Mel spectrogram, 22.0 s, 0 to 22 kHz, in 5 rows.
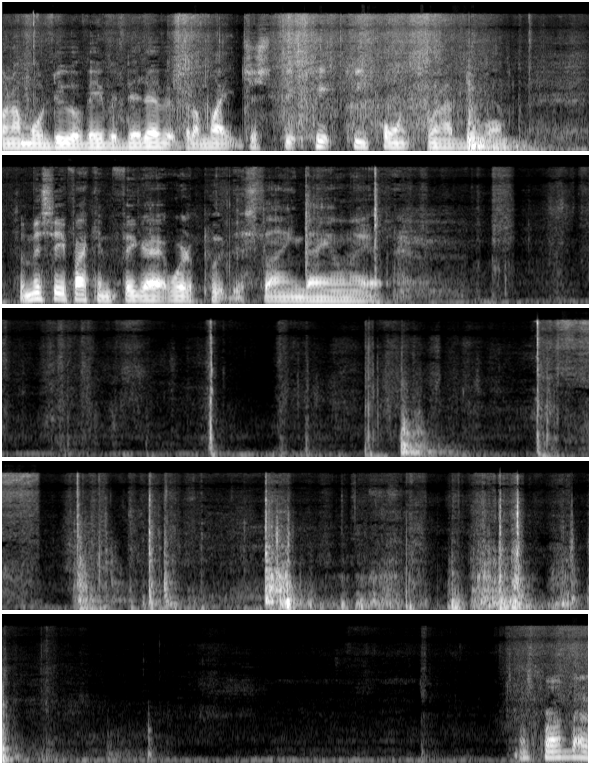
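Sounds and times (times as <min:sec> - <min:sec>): thumps: 0:03.4 - 0:04.2.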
